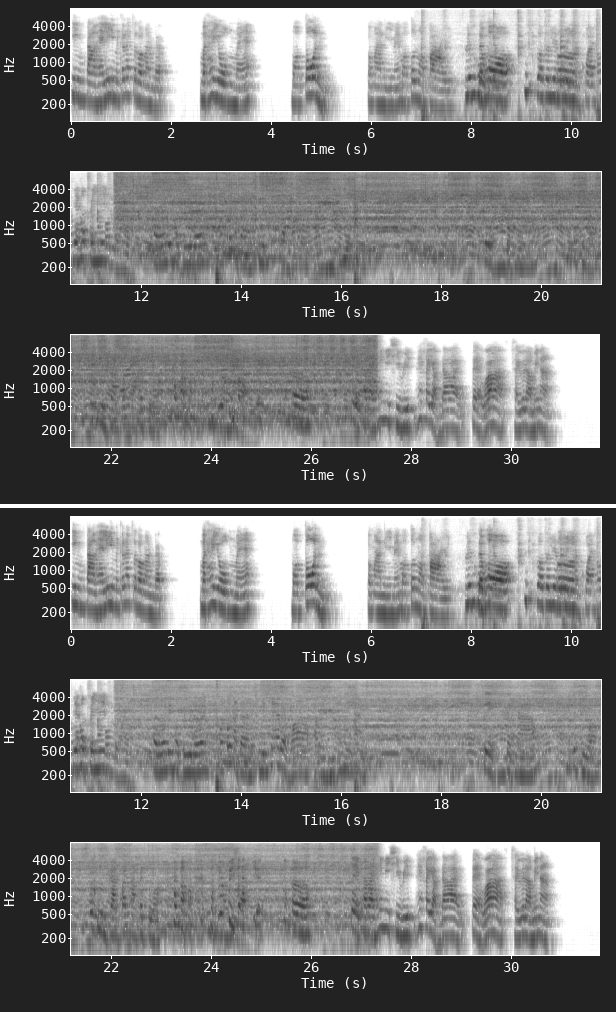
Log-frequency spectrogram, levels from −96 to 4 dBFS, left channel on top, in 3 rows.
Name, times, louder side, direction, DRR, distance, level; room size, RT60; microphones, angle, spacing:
voice 1, 0.0-1.8 2.6-3.6 4.4-5.1 5.9-7.6 8.1-8.8 9.7-10.1 10.6-11.4 12.2-16.5 18.8-20.0 20.4-21.2 21.6-25.0 25.4-26.0 26.8-30.7, right 3 dB, 55° right, 0.6 m, -30 dB
sound 1, 6.9-20.9, left 1 dB, 30° left, 0.8 m, -38 dB
voice 2, 7.9-8.7 9.1-11.6 21.5-22.0 22.9-24.7 26.9-27.2, right 1 dB, 5° right, 0.7 m, -35 dB
sound 2, 11.4-27.3, left 8 dB, 45° left, 0.3 m, -27 dB
4.1 x 2.4 x 3.6 m
head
